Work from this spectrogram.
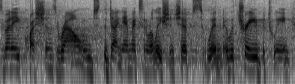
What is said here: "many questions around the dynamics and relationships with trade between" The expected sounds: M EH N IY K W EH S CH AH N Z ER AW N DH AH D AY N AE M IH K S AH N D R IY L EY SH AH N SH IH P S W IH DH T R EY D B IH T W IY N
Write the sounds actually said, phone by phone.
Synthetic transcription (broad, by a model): M EH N IY K W EH S CH AH N Z ER AW N DH AH D AY N AE M IH K S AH N R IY L EY SH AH N SH IH P S W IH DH T R EY D B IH T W IY N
